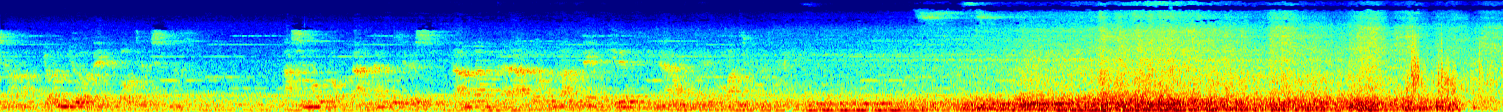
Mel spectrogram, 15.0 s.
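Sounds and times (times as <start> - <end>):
train rolling rumble: 3.5 - 15.0.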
